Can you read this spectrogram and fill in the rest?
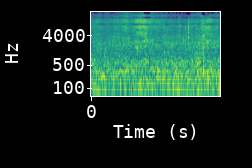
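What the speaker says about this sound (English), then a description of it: "My goodness, it's windy." Strong, blustery wind roars steadily against the microphone on a mountain trail along the Appalachian Trail, a continuous close rumble with no voices.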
